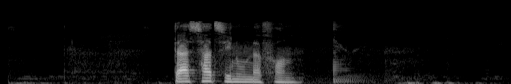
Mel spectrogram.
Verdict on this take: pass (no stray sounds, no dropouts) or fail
fail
